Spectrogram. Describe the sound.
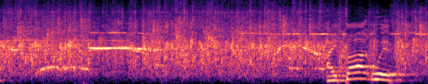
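Studio audience applause for the guests of a show, a loud, continuous wash of clapping. Voices whoop and cheer over it toward the end.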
